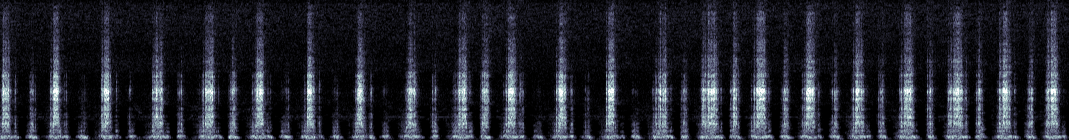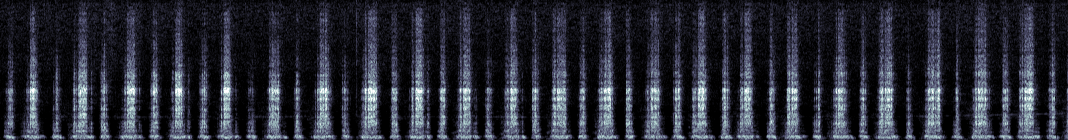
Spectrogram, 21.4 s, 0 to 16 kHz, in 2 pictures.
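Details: Heart sounds recorded at position P as the person moves from sitting to standing: orthostatic tachycardia rising from 96 to 132 bpm, with a fast, loud S1 and a murmur.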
